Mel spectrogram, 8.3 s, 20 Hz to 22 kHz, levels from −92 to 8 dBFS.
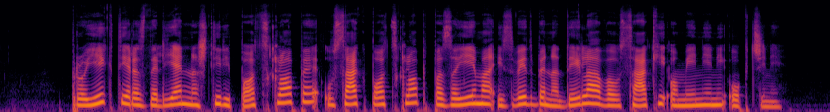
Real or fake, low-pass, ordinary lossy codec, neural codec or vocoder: real; 19.8 kHz; none; none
